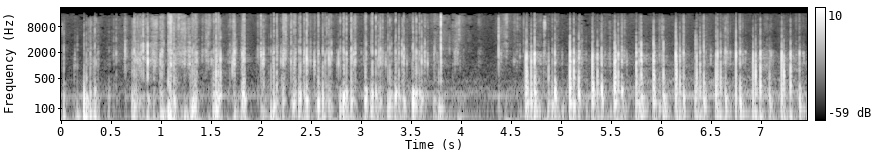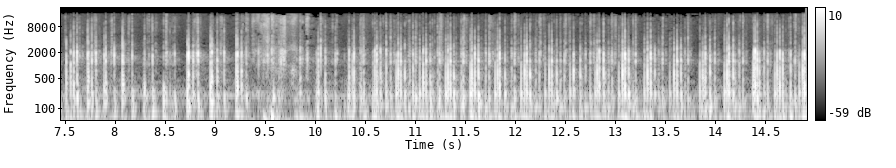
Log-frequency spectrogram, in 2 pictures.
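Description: A green collapsible silicone bowl with a darker rim, hollow and empty, is held close to a microphone while fingertips rapidly tap and scratch its flat base. Dense, fast, dull thuds and scratchy crinkling run continuously, with most energy low and deep and little bright content. There is a brief quieter pause near the four-second mark.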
